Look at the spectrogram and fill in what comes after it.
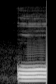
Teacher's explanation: प्लुत स्वर हो गया, क्योंकि ओ का जो साउंड है वो खिंचकर लंबा हो रहा है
